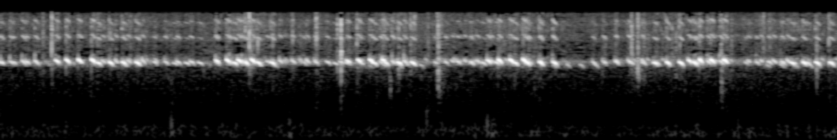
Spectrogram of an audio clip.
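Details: Crickets give dense, shrill pulsed chirps that run together into a nearly continuous ticking trill, pausing only briefly; faint clicks in the background.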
